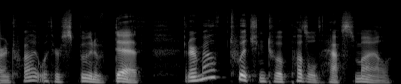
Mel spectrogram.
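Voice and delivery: high, formal royal voice; regal princess voice. Acted. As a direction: speak with regal poise. Luna character voice.

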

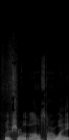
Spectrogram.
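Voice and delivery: high, loud complaining Scarecrow voice; grumbling Scarecrow. A narrator's reading. Scarecrow grumbles to friends about losing the way. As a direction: whine it like a fretful straw man. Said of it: "began to grumble a bit".

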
